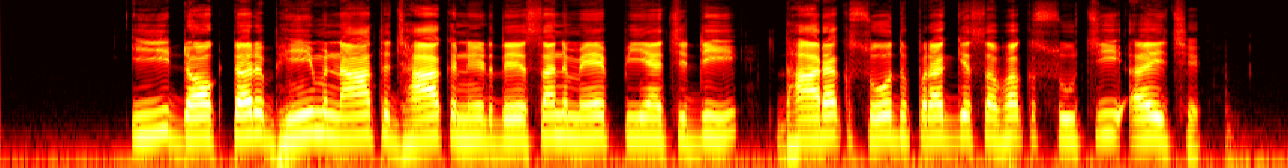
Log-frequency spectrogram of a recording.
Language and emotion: Maithili, neutral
